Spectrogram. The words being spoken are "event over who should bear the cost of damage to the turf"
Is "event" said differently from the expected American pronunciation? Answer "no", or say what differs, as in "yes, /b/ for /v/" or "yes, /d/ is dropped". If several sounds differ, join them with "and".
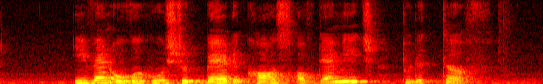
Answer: yes, /t/ is dropped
